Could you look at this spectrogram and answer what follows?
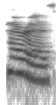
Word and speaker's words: Perez: Perez, is that how you say it? Yeah, the Perez.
